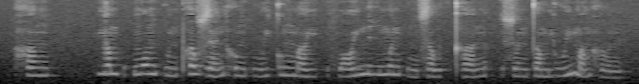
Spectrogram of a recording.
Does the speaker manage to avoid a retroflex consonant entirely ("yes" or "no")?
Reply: yes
